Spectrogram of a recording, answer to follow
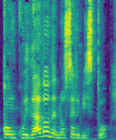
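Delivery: usual speaking voice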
